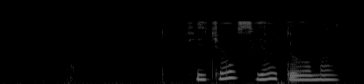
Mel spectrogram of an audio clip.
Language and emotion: Russian, sad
